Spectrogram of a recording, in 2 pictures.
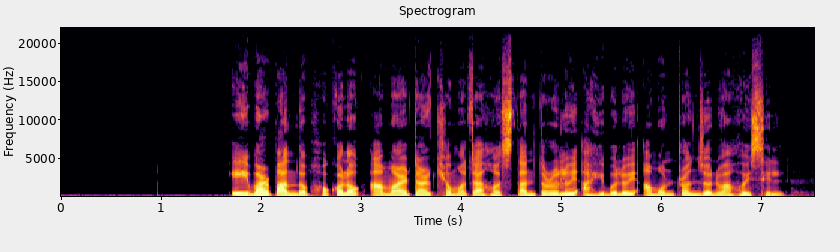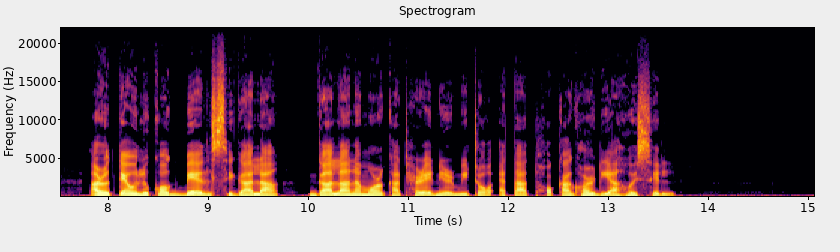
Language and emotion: Assamese, neutral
